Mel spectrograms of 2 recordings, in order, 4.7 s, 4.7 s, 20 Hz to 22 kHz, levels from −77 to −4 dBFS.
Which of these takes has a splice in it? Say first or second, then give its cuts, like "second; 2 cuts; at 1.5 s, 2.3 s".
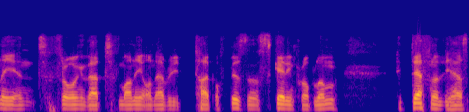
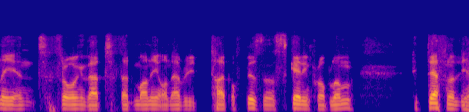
first; 1 cut; at 1.2 s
